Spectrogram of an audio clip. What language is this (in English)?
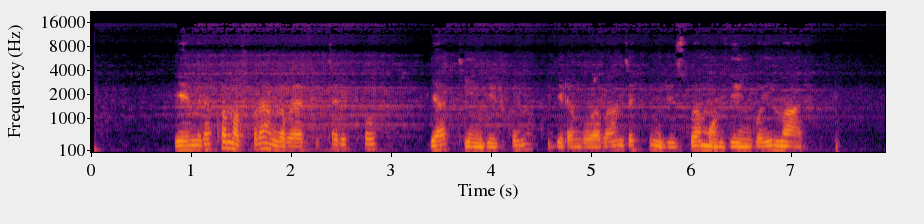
Kinyarwanda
